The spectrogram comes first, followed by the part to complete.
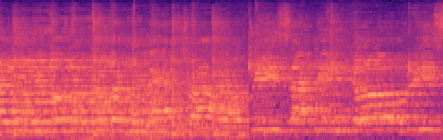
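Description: Group of voices singing a musical-theatre number together on stage.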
